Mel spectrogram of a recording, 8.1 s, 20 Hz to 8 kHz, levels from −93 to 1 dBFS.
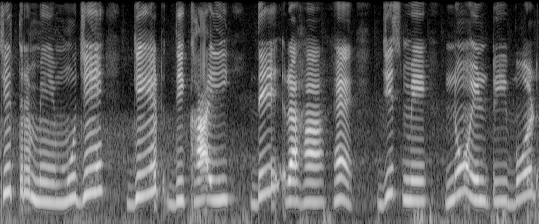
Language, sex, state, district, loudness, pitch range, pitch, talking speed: Hindi, female, Madhya Pradesh, Katni, -19 LUFS, 225-290 Hz, 240 Hz, 95 wpm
